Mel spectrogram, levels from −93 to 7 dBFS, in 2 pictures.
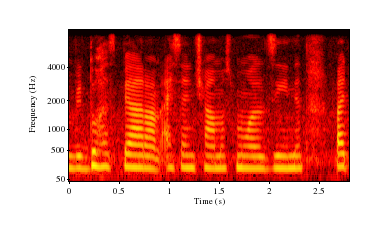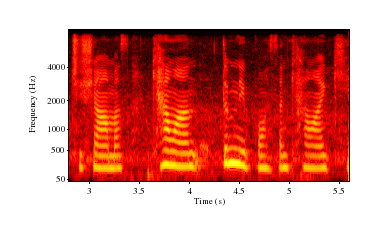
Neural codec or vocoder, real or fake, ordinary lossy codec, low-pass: none; real; none; 7.2 kHz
